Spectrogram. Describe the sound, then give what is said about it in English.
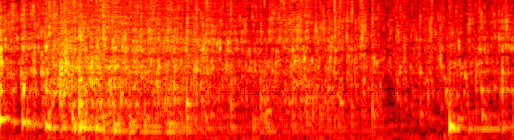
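River water gushes and splashes steadily as it is poured from buckets in a heavy stream into empty barrels, loud throughout, with a brief gurgle near the end and no voices. “So the two of them went, and they carried buckets from the river and filled all the barrels, all of the empty barrels, filled them with water from the river.”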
